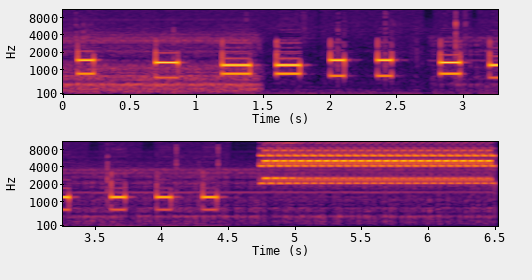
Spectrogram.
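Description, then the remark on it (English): A quick run of about a dozen telephone keypad tones beeps out in an uneven rhythm, clear, followed by a steady high electronic tone as the line connects. No one speaks. “It's when I put my foreign phone in.”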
